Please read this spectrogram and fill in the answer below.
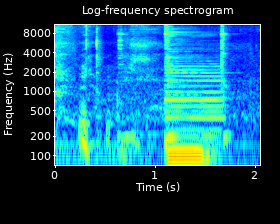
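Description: A single chord strummed on an acoustic guitar about a second in, ringing for about half a second before it is cut short.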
